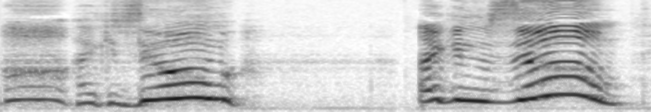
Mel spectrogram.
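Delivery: loud, high, drawn-out exclamation; gasp, then crow it in delight; excited discovery. Real, not acted. Vlogger discovering she can zoom the camera, thrilled and loud.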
